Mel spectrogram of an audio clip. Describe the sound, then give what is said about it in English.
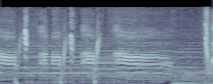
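A bird call with a nasal, quacking quality, several raspy bursts over a steady harmonic tone, fairly loud, with no one speaking. “A bird? Yeah.”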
